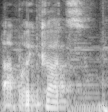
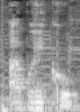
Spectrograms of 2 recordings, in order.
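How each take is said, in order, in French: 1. Le t final se prononce. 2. Le t final est muet. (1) "on ne dit pas" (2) "Mais bel et bien"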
